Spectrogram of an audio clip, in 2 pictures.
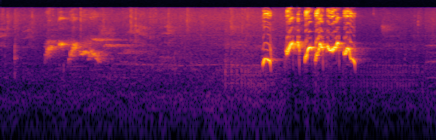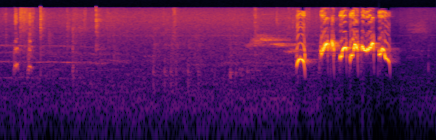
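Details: Red-whiskered bulbul during morning song training in the ché style: two loud bursts of quick, chattering warbled notes about five seconds apart, with softer whistled phrases and a faint steady hum in between.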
